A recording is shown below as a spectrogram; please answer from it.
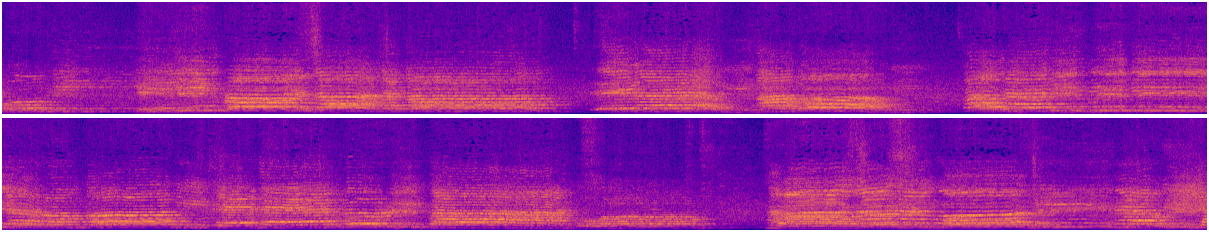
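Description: A church congregation singing a hymn together in long, held phrases, with a few short pauses between lines.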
